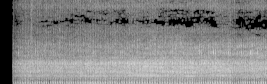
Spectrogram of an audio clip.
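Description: Small engine of a homemade wheeled cultivator running steadily with a fast, even putter while it pulls a tine bar through the soil between crop rows.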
